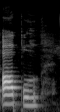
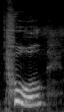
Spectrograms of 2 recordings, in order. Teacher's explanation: The phoneme p becomes the aspirated p when it occurs word initially.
